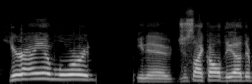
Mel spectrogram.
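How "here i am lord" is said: high, loud eager offer; eager Moses. Retold or imitated. Moses eagerly answering God's call, high and loud. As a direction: jump up and volunteer. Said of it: "he is like".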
